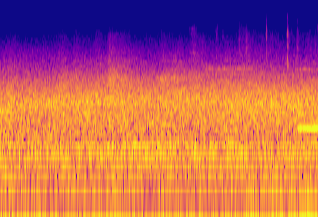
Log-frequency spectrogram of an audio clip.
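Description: ICE high-speed train running past on a far station track: a steady rush of wheel and running noise, with a few faint high clicks in the second half.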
